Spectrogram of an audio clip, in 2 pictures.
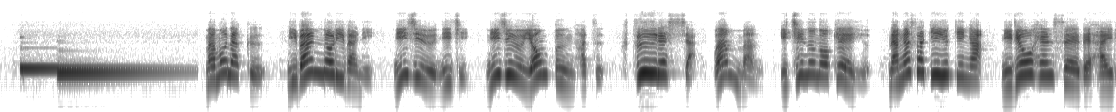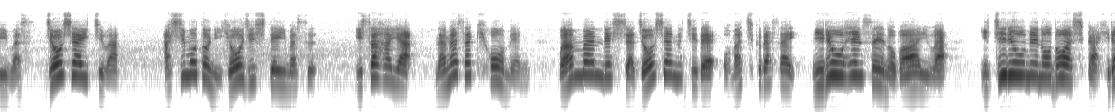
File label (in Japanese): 2番のりば予告放送; ハウステンボス; 2番のりば予告放送（普通ワンマン・市布経由・長崎行き）; ※無人時間帯の列車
